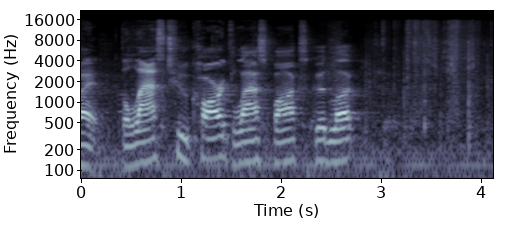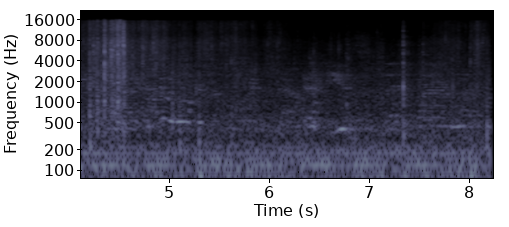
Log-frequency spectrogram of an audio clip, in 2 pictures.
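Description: A card box is handled and rustles.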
